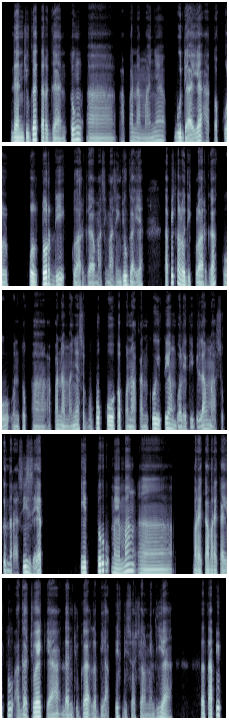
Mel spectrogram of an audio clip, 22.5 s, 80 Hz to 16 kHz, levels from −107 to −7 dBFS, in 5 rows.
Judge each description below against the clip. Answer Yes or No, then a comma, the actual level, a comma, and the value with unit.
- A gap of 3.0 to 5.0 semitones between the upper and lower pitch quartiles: Yes, average, 3.7 semitones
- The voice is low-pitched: Yes, low, 100 Hz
